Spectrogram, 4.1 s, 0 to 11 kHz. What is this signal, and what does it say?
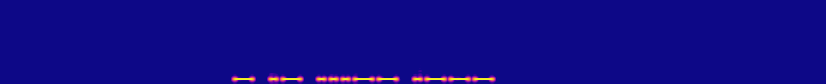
Morse code, heard as a keyed tone, about 37 wpm, 700 Hz. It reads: TA3J
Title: DXCC-100 Call Signs - 4 Characters - Repeated 3x - 40wpm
